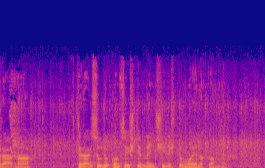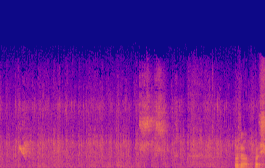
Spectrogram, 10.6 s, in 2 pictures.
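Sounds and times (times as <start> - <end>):
speech: 0.0 - 0.8, 1.6 - 4.8, 10.0 - 10.6
budgerigars chirping: 5.7 - 6.0, 8.1 - 8.8.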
